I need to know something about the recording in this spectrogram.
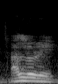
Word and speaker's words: Aloore: Aloore, am I right? Aloore, yes. Aloore radio studio line. Now I want to pronounce it because I want to sing.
